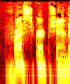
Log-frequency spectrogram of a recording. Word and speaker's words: prescription: Prescription. – That's what I would say, press. Yeah. – The correct pronunciation is prescription. Prescription. Not per.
